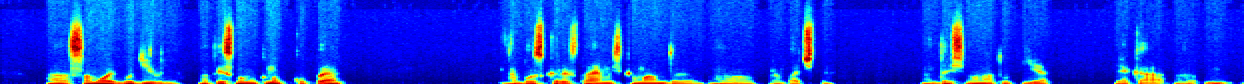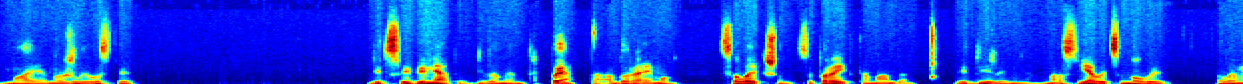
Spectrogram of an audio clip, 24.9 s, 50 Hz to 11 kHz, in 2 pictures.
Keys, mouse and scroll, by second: 7.3-7.9 scroll down 4, 8.5-9.7 scroll down 6, 10.2 scroll down 1, 12.9 scroll down 2, 15.0-15.7 scroll up 3, 15.7 middle click, 17.7 p, 24.2 click, 24.5 click.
